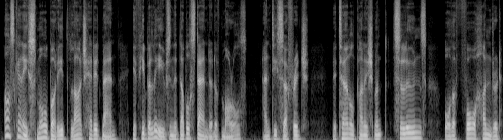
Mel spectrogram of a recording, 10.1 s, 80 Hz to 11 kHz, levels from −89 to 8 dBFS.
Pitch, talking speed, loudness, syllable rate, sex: 100 Hz, 150 wpm, -18 LUFS, 5.1 syllables/s, male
